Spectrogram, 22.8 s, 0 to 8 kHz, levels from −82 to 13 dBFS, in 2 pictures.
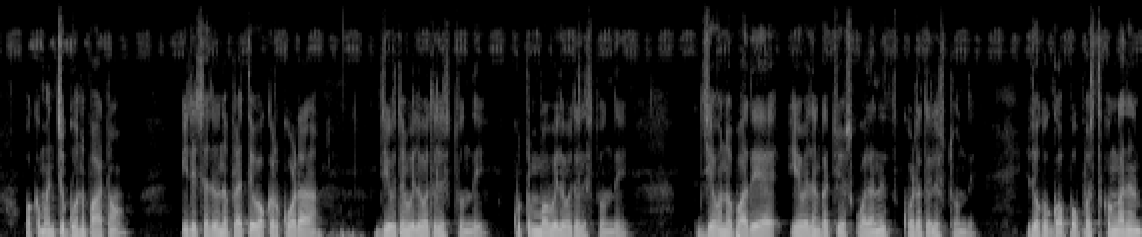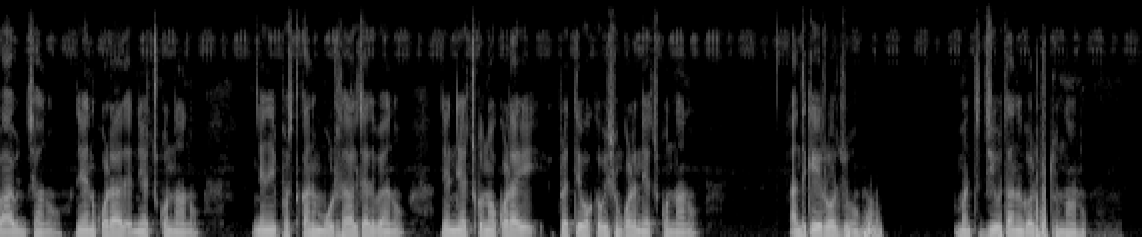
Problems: constant background noise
